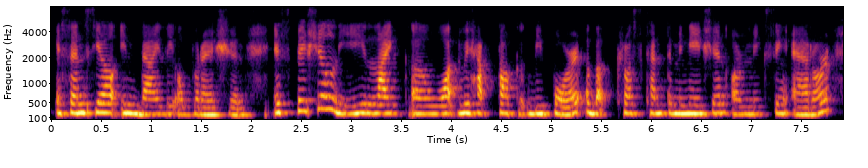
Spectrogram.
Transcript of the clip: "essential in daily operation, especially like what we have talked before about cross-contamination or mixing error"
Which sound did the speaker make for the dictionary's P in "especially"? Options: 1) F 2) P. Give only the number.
2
